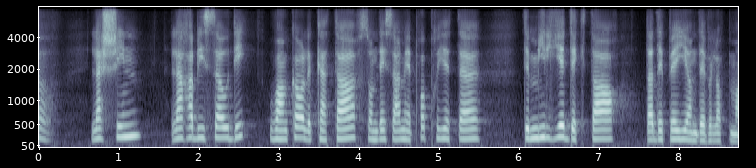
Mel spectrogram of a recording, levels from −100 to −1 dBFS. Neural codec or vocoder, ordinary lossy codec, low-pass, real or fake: codec, 16 kHz, about 1 kbps, DyCAST, with the encoder's durations; none; 7.2 kHz; fake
